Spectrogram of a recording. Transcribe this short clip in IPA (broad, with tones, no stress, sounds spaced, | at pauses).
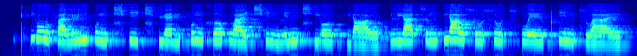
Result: pʰ j o˥˨ ʊ̯ f ä˩ l y˦ n p ʊ˨˦ ŋ t͡ɕʰ i˨˦ t͡ɕʰ ɥ ɛ˨˩ n f ʊ˥˨ ŋ x ɤ˦ f w a˨˦ ɪ̯ t͡ɕʰ i˨˩ ŋ l i˦ ŋ t͡ɕʰ j o˦ ʊ̯ pʰ j ɑ˨˩ ʊ̯ | l j ä˨˩ t͡s ʊ˨˦ ŋ p j ɑ˥˨ ʊ̯ s u˨˦ s u˨˦ t͡sʰ w e˨˦ ɪ̯ pʰ i˥˨ n t͡s w a˨˩ ɪ̯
